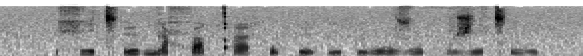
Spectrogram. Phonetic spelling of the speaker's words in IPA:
x i˦ t͡sʼ y˥ b i˨ ħ u˦ qʼ i˩ h u˥ p y˨ ʔ i˥ p i˨ w u˨ z u˩ f u˨ ʒ i˨ t͡sʼ y˩

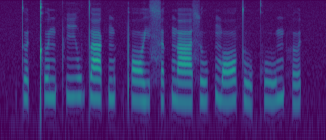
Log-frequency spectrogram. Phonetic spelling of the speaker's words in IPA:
t̪ ɵ˨˥ t̚ kʰ ɵ˧ n pʰ iː˧ w t̪ aː˧ k̚ m ɪ˧ k̚ pʰ ɔː˨ j s ɐ˨˥ k̚ n̪ aː˨ s uː˨˥ k̚ m ɔː˨˥ t̪ uː˨˩ kʰ uː˨˥ m h ɵ˨˥ t̚

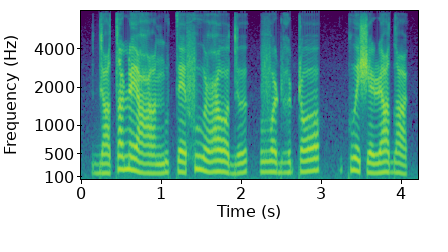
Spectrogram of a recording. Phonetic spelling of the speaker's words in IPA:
d ɵ tˤ u ɳ ɛ ʕ ɑ ŋ u t̪ ɛ f u ʕ ɔ d ɵ | v ɔ ɖʱ ɵ ʈ ɔ | kʷ ɛ ʃ ɛ ɭ ɛ dˤ ɵ

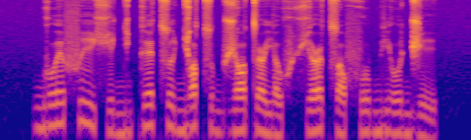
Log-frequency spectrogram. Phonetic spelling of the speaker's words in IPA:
ɡ u ɪ̯ f i ç ə ɟ ɪ k ɪ t͡s u ɟ ɔ t͡s u b ʒ ɔ t ə˞ j ɜ xʷ ç ə˞ t͡s ɔ f u b j u d͡ʒ i

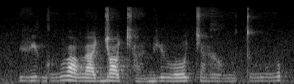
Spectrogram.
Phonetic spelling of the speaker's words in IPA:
vʲ œ ɡ o̤ β ɒ β a ɟ ɒ cʰ a̤ bʲ ø β o c a̤ ɣ o̤ t o̤

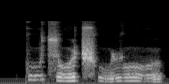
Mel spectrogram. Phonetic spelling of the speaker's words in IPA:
k u˥ t͡s o˧˥ ʊ̯ ʈ͡ʂʰ ṵ˨˩ ɻ o˥˩ ʊ̯

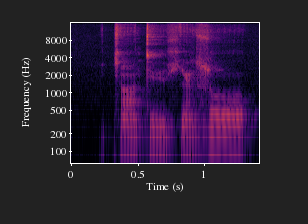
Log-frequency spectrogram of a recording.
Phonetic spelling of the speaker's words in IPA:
c ɑ̃ t y ç æ̃ ɮ o

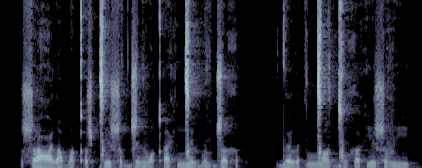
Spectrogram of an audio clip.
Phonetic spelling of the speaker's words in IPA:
ʂ ʌ ʕ ə l ɑ b ʌ qʼ ə ʂ ǀ i ʂ ʌ d ɖ͡ʐ e l v ɑ qʼ e x ŋ͡ǀ e l b ʌ z ɖ͡ʐ ʌ x | d ə l | ŋ͡ǀ ɑ ɡ͡ǀ o x ʌ x i ʂ ə v i

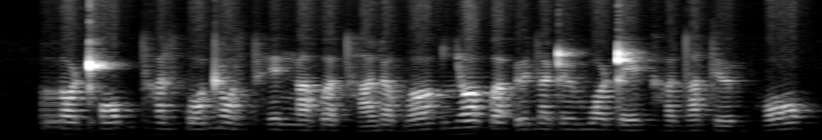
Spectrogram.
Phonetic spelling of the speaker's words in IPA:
r ɔ ʈʰ ɔ b dʱ ɐ z ɓ ɔ d ɳ ɔ z dʱ e ŋ a ɓ ɐ dʱ a ɳ ɐ b ʌ | ʎ ʌ ɓ ɐ ʔ ʏ d ɐ ʈ ʏ v ɔ ʈ e ɡʱ ɐ d a t ʏ bʱ ɔ

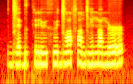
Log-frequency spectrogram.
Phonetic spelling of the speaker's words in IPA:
d͡z ɛ ɡ ə k r y x ʉ d͡z ə̃ sˤ ĩ d͡z ĩ n ɒ n ə˞

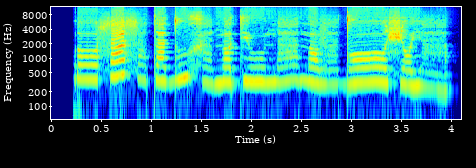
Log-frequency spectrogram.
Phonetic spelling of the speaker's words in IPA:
ɾ ɔː ɬ a ɬ a̤ t a d̪ u x a̤ n̪ ɒ tʲ uː n a̤ n ɒ v a̤ d̪ ɔː ɕ ɔ j a̤

